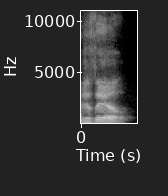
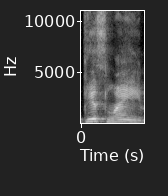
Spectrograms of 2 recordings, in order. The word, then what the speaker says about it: Ghislaine: Giselle, why I keep calling her Giselle? Her name is Ghislaine. I think that's how you say it, Ghislaine.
